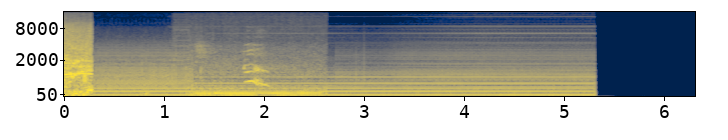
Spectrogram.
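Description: Harsh electronic static buzzes and hisses steadily, then cuts off abruptly.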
